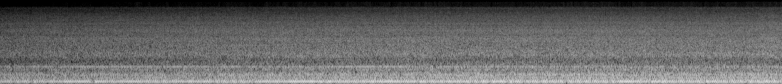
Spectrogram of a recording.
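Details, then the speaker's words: Grinnall Scorpion kit car, newly fitted radiator cooling fan at idle, smoke drawn up through the top in a flow test: steady whooshing hum with faint constant tone over smooth idle; fan running normally. "you can see there it's been drawn up inside through through the top"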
